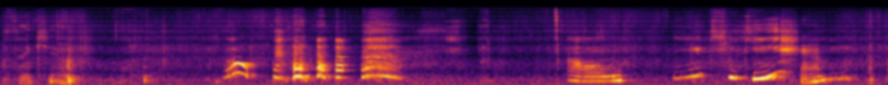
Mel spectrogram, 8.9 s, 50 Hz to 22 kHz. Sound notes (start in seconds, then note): 3.3 laughs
